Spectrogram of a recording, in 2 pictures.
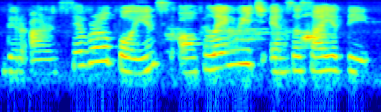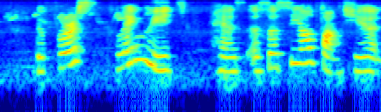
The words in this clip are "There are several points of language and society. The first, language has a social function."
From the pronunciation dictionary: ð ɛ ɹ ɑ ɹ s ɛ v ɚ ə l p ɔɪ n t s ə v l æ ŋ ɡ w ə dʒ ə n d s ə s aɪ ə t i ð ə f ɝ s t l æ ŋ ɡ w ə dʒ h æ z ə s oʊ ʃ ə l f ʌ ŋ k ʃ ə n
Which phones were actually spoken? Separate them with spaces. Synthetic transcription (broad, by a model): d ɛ ɹ ɑ ɹ s ɛ v ɚ ə l p ɔɪ n t s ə f l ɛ ŋ ɡ w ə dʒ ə n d s ə s aɪ ə t i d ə f ɝ s t l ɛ ŋ ɡ w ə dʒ h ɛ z ə s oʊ s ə l f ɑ ŋ k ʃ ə n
